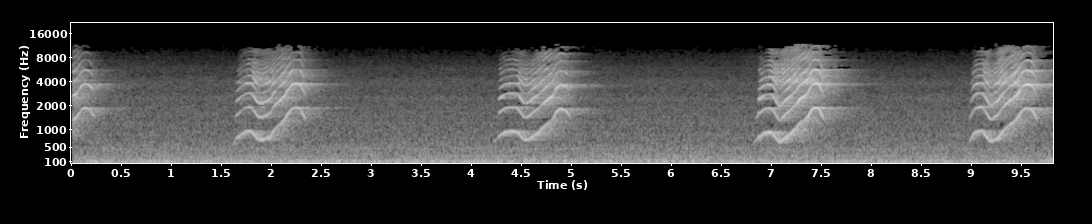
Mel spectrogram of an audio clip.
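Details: Indian ringneck parrot kept as a pet, chirping indoors: five clear, harmonic-rich calls, each about half a second long, rising, dipping, then rising again, repeated every two to three seconds over a low steady hum.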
